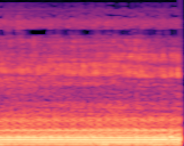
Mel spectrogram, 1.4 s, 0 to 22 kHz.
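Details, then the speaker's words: Honda Accord CB7 project car with tucked exhaust, after injector O-rings and coolant leak fixes, driving after a hill climb in second gear: deep, even, throaty engine note, smooth with no knocks or misses; healthy revving. "Sounds crazy. Sounds like a Honda for sure. So excited."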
